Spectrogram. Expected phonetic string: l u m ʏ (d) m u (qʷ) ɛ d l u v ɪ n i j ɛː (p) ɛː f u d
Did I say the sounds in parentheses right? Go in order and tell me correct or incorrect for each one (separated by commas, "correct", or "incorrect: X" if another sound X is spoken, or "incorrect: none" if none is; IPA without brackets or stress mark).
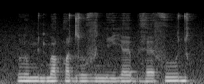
correct, correct, incorrect: bʱ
